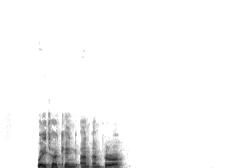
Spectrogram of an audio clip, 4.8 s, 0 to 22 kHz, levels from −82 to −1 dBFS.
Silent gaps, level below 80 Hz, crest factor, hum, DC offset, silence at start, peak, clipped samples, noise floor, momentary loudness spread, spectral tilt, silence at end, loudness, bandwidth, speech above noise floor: none; -60 dBFS; 20 dB; none; under 0.1%; 0.75 s; -2 dBFS; under 0.1%; under -90 dBFS; 8 LU; -7 dB/octave; 2.4 s; -17 LUFS; 7.4 kHz; over 74 dB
